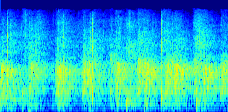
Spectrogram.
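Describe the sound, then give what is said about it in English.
A burst of steady, rhythmic clapping, sharp claps landing at an even quick beat over a bright, continuous hiss of applause, with no talking. “Clap it up for a real nigga.”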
